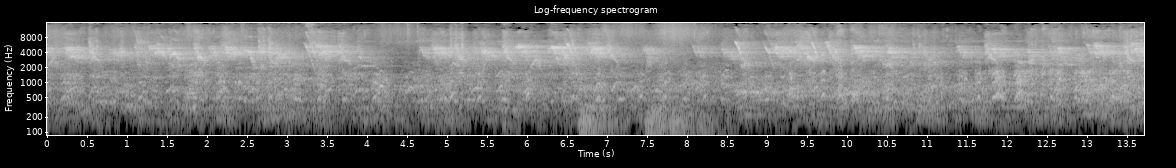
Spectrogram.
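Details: Hungry meerkats at Zoo Augsburg being fed chicks, chasing one another to steal food: a dense, overlapping chatter of high, sharp chirps and squeaks from several animals, with brief low handling thumps midway.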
